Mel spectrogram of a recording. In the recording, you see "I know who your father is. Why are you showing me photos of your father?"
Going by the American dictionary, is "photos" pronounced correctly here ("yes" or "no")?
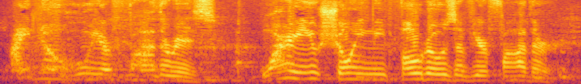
yes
